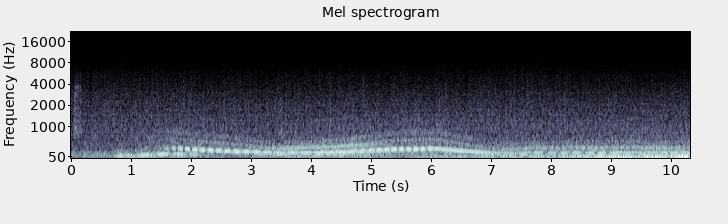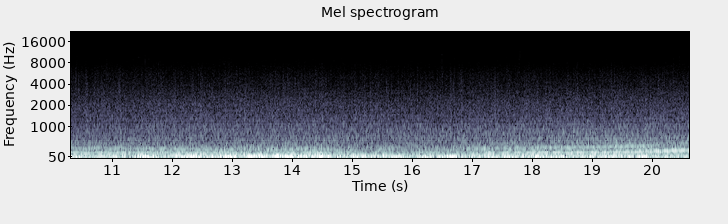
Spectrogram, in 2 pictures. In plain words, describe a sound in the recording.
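A car engine hums and revs, rising and falling in pitch as the car speeds up and slows down.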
